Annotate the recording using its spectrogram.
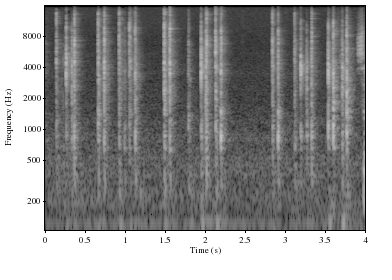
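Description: Computer keyboard typing: short irregular runs of keystrokes with brief pauses between them.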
